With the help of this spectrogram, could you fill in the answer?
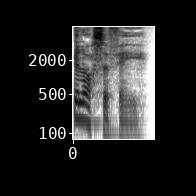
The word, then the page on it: philosophy: British English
